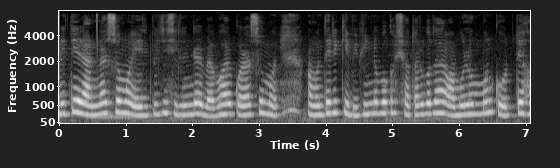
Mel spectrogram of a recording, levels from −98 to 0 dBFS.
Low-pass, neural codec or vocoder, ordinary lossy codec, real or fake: 7.2 kHz; none; none; real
